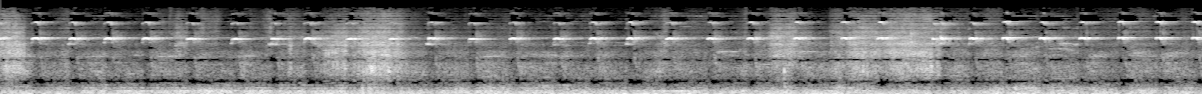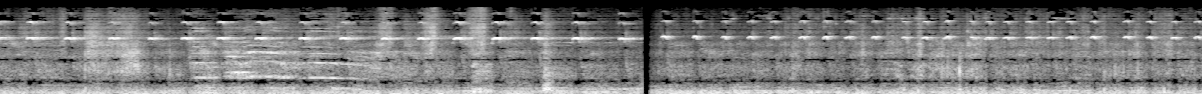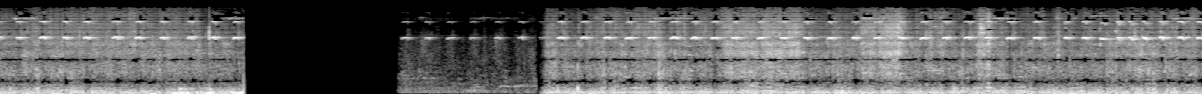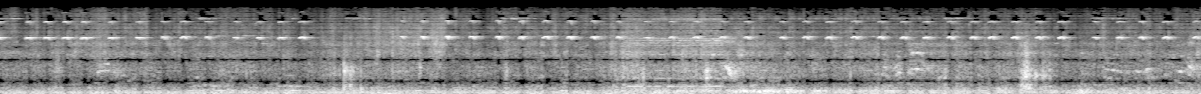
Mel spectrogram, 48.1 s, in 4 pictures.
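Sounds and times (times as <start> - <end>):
bird chirping: 0.0 - 26.5, 28.0 - 39.3.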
